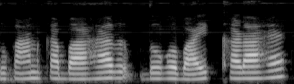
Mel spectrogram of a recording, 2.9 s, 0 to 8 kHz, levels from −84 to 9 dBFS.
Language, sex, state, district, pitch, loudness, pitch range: Hindi, female, Jharkhand, Deoghar, 205 Hz, -17 LUFS, 195-215 Hz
